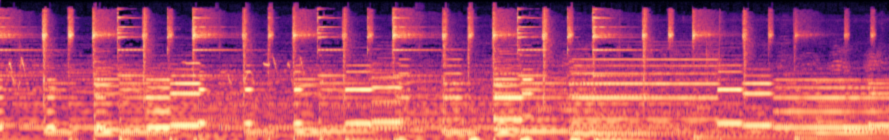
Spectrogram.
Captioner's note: kids chattering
